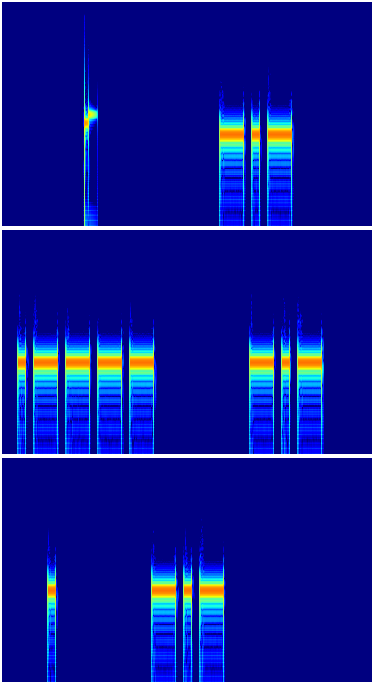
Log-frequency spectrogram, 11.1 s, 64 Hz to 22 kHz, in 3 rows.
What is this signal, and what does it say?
Morse code, heard as a keyed tone, about 15 wpm, spaced as for 7 wpm, 700 Hz. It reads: K1KEK
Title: USA Call Signs - 5 Characters - 4x Character Spacing - 15wpm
